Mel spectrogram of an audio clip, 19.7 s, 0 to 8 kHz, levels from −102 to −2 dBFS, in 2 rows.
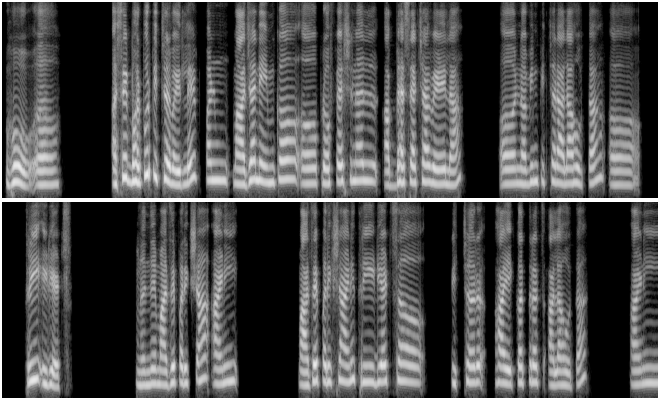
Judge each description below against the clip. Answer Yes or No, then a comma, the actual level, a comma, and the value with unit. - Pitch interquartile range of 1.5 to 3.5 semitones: Yes, average, 3.1 semitones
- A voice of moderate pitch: No, high, 240 Hz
